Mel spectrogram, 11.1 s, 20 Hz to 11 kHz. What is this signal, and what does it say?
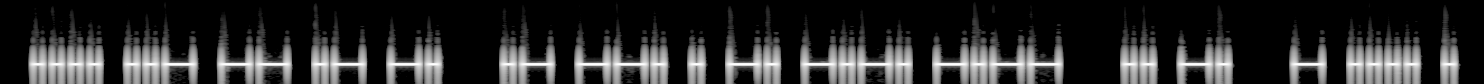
Morse code, heard as a keyed tone, about 17 wpm, 700 Hz. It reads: HUMAN AGENCY IN THE
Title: Sentences from Top 1300 Words 17wpm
